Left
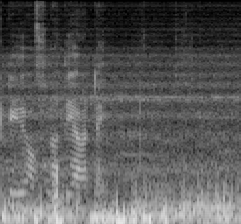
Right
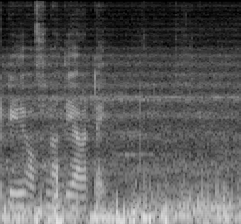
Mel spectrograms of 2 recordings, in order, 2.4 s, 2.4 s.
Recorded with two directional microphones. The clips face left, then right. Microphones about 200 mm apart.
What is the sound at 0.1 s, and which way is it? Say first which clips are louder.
Speech: right 2 dB; 30° right (ahead or behind).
